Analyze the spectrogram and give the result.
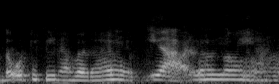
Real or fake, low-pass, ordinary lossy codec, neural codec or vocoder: fake; 10.8 kHz; none; codec, 24 kHz, 1.5 kbps, HILCodec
